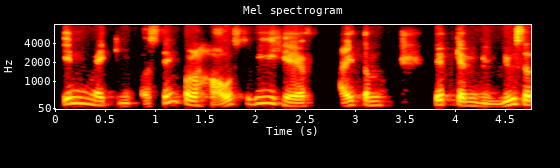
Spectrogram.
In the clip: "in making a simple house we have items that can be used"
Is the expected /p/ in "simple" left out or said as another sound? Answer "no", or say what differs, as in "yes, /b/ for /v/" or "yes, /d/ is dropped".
no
